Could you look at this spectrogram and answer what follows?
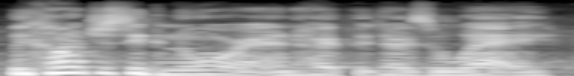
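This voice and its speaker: A woman's voice: low-pitched, expressive, fast talker, a little mellow, rough recording. An actress playing a curious, determined female mission specialist in a video game, with a wry, questioning manner. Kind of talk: video game cutscene acting.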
